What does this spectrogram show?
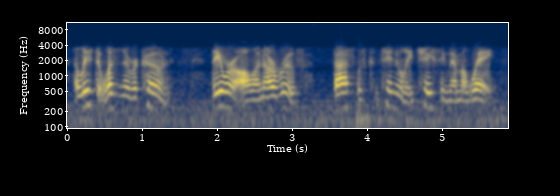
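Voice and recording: The clip is someone reading aloud in a natural voice. The pitch varies in an ordinary way.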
